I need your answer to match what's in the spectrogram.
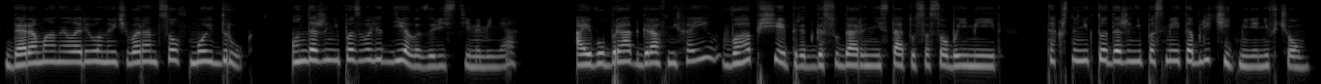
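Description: A woman's voice: on the high side, normal speed, a little mellow, dry recording, studio quality, lightly acted. A woman voicing a cruel, domineering uncle who scolds and threatens his niece. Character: cruel domineering middle-aged uncle, man.

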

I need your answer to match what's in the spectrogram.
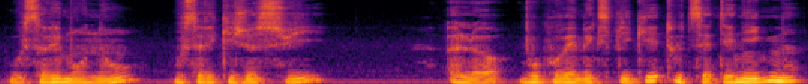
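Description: A man's voice: fairly low pitch, moderate pace, mellow, breathy edge. A man reading the part of an anxious, pleading young woman in an audiobook. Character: young woman seeking her lost son.

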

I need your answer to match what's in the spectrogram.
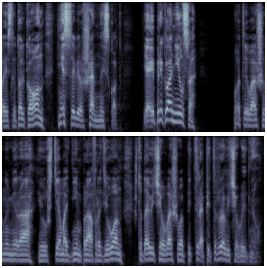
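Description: A man voicing an excitable, tipsy young man who rants passionately in an audiobook reading. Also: mid-range voice, no room sound, clean studio sound, natural voice. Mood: gushing. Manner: ranting, passionate, exclamatory.

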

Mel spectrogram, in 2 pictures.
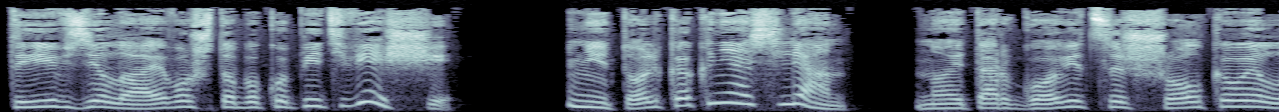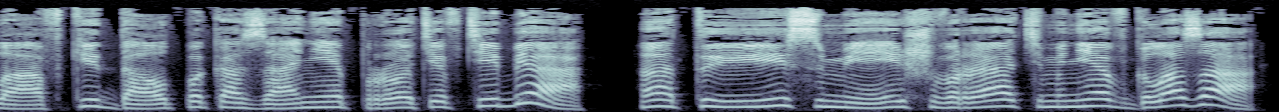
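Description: A woman's voice: lowish voice, animated, slow pace, darkish tone, dry recording, studio quality. A woman doing a furious male palace official. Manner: roaring, menacing.

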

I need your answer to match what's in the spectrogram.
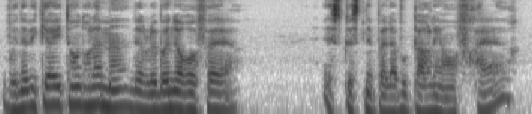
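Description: A man's voice: medium pitch, normal speed, close to an everyday voice. A man voicing a silky, scheming tempter. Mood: coaxing. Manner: soft, coaxing, persuasive. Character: smooth-talking scheming male tempter, persuasive. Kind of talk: audiobook character voice.

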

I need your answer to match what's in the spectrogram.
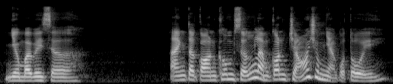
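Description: A woman's voice: medium pitch, brisk, lightly acted. A woman reading a frightened, defiant young heroine. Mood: pleading. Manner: shouting, tearful defiance.

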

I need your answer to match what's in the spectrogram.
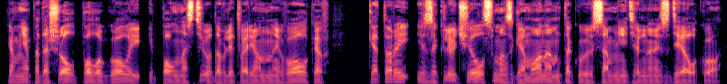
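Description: A male narrator reads first-person fantasy fiction at a steady, measured pace. His voice is deep, smooth and resonant. It is recorded close and dry, with no room echo. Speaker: audiobook narrator.

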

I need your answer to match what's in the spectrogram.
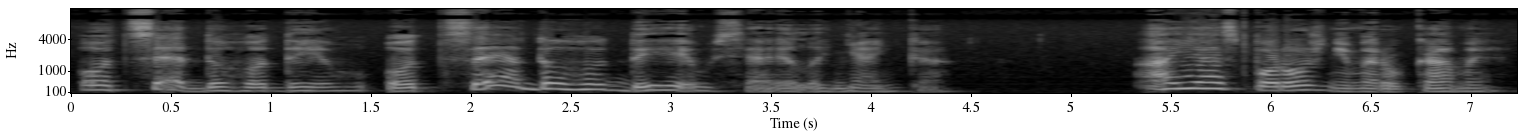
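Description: A man's voice: a little high, lively intonation, measured pace, gravelly, dark tone, breathy edge, voice pushed up, exaggerated voice. A man voicing a curious, gushing old nanny who pries into everything, in a storybook reading. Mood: nosy. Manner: gushing, prying.

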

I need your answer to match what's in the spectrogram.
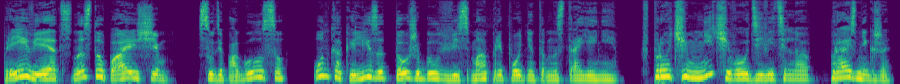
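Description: A woman reading a novel aloud as an audiobook, in an even, measured narration. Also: on the low side, husky, no room sound, studio quality. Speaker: audiobook reader. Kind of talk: scripted narration.

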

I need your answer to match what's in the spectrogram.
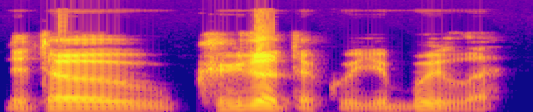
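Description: A man's voice: deep voice, expressive, a little slow, fairly bright tone, no room sound, exaggerated voice. A man voicing a cheeky, brash young male royal gossip. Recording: dull lo-fi dry recording.

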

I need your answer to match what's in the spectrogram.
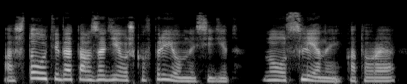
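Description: A woman's voice: mid-range voice, expressive, brisk, bright, forceful tone, no room sound, far from the mic. A woman voicing an irritable, hot-tempered male employee who grumbles and snaps, in an audiobook. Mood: wary. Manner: grumbling, snappy.

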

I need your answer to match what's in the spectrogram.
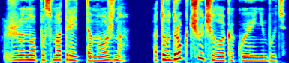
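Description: A woman voicing a crude, grubby male vagabond suitor in a low, whining, boorish voice. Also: steady tone, moderate pace, dark tone, no room sound, studio quality, lightly acted. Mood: haggling. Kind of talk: audiobook reading.

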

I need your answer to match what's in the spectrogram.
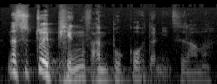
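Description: An older male pastor preaching a sermon. He is dramatic, acts out other people's voices, laughs and shouts for emphasis. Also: mid-range voice, sing-song, fast, slightly rough.

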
